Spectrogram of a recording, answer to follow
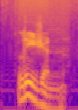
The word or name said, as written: lesion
